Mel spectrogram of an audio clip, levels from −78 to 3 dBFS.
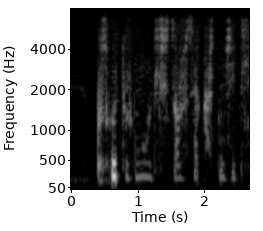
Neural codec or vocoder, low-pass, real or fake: none; 7.2 kHz; real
